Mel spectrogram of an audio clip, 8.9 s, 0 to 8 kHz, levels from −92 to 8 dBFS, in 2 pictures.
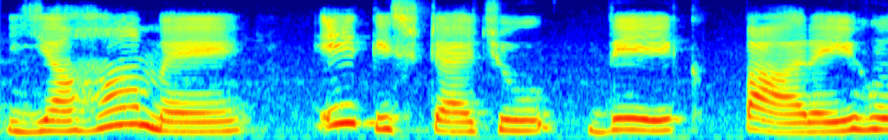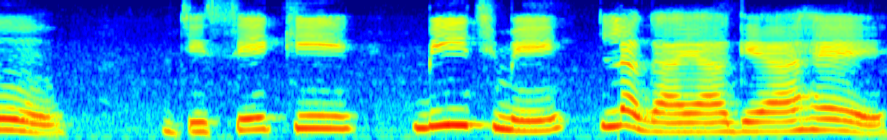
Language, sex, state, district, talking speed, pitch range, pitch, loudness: Hindi, female, Bihar, Kaimur, 100 wpm, 205-260 Hz, 225 Hz, -13 LUFS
